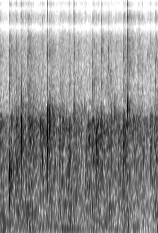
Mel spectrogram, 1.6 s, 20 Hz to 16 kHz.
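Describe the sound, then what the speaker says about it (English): Applause from an audience at a comedy show in a 55+ community, clapping for veterans: a brief, dense patter of many hands, moderately loud and steady, with no speech over it. "Are there any other veterans in the house? Clap your hands, make some noise, veterans."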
